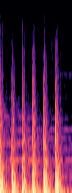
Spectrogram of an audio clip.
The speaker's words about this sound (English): I pounded the cabin door, but no one responded. The doorknob turned in my hand, but the door wouldn't budge. Pathetically, I pounded the door again.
